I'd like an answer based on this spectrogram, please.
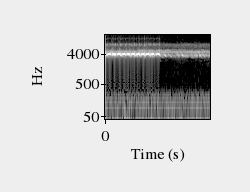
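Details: Bell cricket in autumn, Sanuki, Chiba, Japan: a single brief pure ringing note, high and clear, fading into a softer background chorus of insects after half a second.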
